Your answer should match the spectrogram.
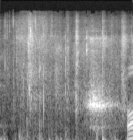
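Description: Footsteps on dry leaf litter and loose stones of a steep bush track: a few uneven steps with rustling leaves underfoot.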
